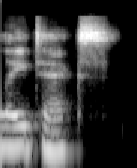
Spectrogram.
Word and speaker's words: LaTeX: looks like to have a full document in LaTeX. Yeah. So let me see. And just so you know, the actual pronunciation is latex.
